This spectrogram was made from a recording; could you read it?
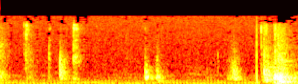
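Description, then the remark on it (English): A few sharp wooden clicks and knocks, like a latch and handle being worked, then a louder creak and thump as a door swings and shuts, with no talking. “when a knock disturbed his breakfast, he didn't get up to open the door.”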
